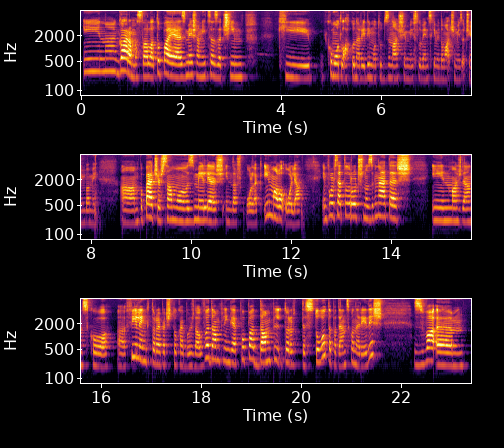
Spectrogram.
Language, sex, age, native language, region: Slovenian, female, 18-29, Slovenian, Drava region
